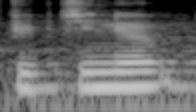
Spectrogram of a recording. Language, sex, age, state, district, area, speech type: Bodo, male, 18-30, Assam, Chirang, rural, spontaneous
